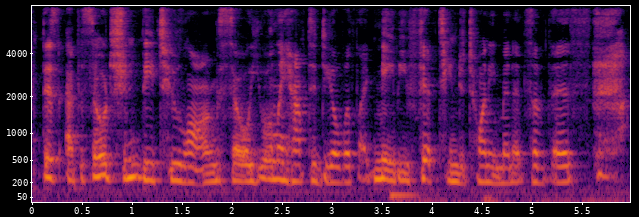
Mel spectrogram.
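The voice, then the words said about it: Raspy, hoarse voice. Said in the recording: “my voice is a little bit better than last episode, but we're still not great... the raspiness”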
